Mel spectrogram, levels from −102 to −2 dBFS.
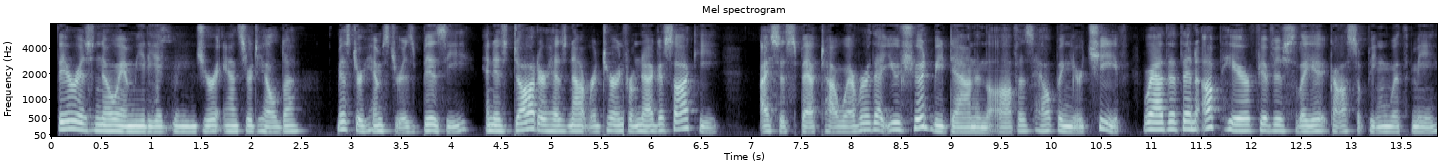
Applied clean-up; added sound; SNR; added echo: neural mask model DeepFilterNet 3.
